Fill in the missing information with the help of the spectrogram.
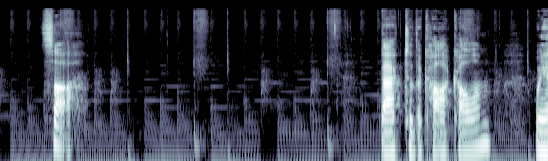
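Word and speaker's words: さ: if you look at it the right way pronounced sah back to the column we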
